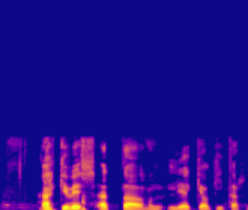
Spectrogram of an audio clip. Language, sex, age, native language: Icelandic, male, 13, Icelandic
